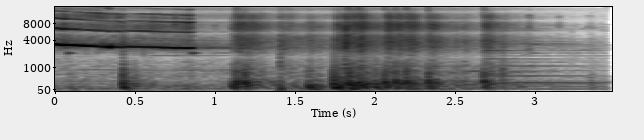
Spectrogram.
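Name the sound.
aerial fireworks bursting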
